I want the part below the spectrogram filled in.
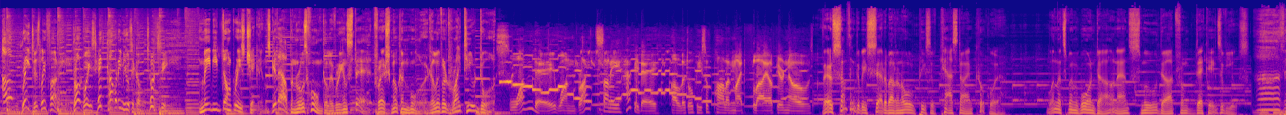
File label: American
